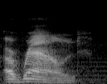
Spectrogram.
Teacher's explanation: I hope you can hear a much heavier stress on the second syllable. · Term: stressed syllable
